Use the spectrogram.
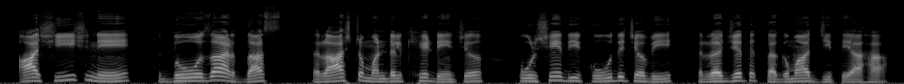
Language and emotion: Dogri, neutral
